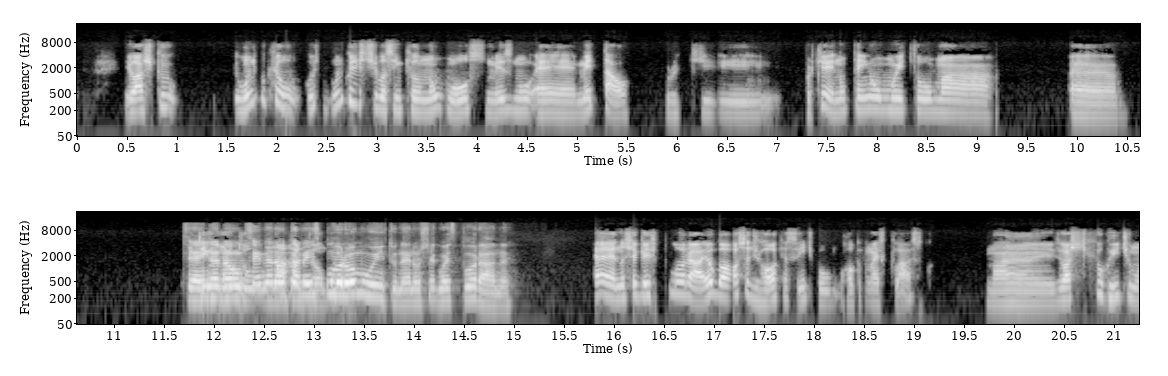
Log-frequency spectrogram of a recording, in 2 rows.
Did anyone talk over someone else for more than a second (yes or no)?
yes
